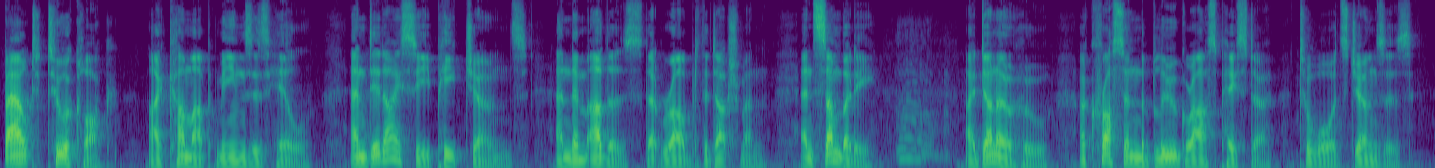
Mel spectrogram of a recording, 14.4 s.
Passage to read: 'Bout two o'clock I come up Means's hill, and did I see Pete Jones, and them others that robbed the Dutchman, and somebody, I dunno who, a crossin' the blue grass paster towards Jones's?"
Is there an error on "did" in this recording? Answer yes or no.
no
